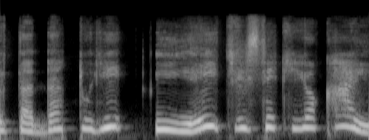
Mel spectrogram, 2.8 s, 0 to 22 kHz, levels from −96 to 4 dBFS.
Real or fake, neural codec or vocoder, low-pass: fake; codec, 32 kHz, 1.9 kbps, SNAC; 14.4 kHz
